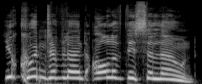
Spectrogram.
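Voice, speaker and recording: A storyteller voicing a feverish young woman mage who speaks in a sharp, strained, defiant way. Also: sits high, lively intonation, normal speed, no echo, studio quality, voice pushed up. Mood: grave.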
